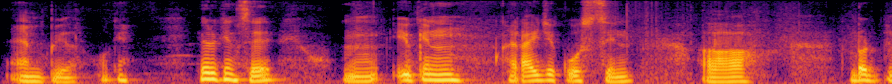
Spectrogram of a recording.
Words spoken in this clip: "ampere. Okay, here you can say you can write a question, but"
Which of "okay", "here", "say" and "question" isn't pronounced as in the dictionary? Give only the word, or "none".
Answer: question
